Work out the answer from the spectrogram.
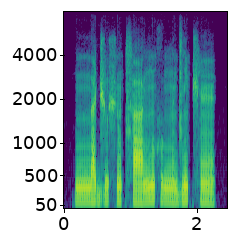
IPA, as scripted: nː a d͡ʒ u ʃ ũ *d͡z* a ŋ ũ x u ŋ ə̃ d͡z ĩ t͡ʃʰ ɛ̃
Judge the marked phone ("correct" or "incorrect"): incorrect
